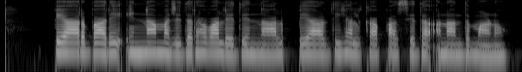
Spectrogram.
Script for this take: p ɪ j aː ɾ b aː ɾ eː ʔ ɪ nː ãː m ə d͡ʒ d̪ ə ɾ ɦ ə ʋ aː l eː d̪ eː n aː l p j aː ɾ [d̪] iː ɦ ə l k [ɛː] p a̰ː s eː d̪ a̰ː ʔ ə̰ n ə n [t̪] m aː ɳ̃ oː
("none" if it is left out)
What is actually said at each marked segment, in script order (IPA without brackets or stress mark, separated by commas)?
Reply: d̪, aː, d̪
